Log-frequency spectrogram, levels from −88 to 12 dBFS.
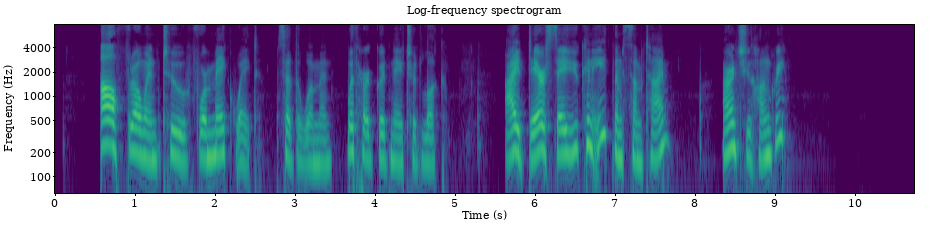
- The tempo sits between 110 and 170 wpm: Yes, average, 150 wpm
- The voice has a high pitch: No, medium, 180 Hz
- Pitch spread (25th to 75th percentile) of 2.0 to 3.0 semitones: No, average, 4.2 semitones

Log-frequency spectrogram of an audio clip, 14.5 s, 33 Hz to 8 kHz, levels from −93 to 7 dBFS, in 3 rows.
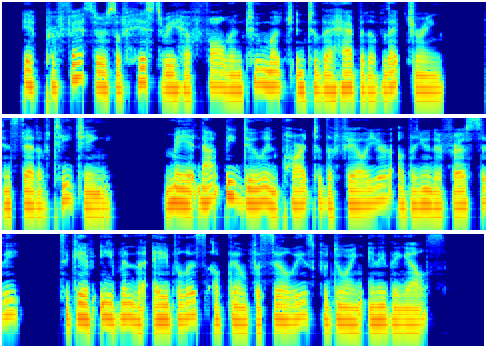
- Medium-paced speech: Yes, average, 170 wpm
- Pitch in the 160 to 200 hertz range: No, low, 120 Hz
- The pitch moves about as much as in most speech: Yes, average, 3.0 semitones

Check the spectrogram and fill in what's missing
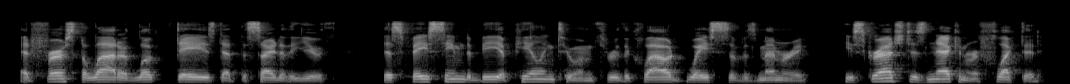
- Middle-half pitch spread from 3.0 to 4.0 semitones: Yes, average, 3.5 semitones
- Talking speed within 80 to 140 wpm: No, average, 185 wpm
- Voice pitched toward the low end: Yes, low, 110 Hz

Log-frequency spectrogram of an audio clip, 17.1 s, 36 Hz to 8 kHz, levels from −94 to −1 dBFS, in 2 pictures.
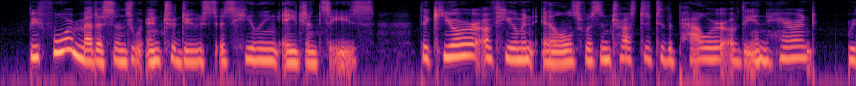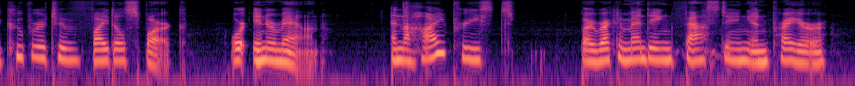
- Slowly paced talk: Yes, slow, 125 wpm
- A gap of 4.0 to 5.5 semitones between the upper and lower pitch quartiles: No, average, 2.8 semitones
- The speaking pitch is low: No, medium, 185 Hz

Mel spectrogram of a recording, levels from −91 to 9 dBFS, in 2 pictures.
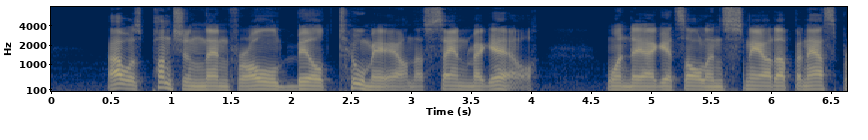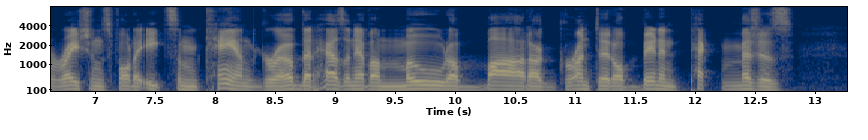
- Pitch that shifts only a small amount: Yes, narrow, 2.1 semitones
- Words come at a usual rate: Yes, average, 180 wpm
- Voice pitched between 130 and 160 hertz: No, low, 120 Hz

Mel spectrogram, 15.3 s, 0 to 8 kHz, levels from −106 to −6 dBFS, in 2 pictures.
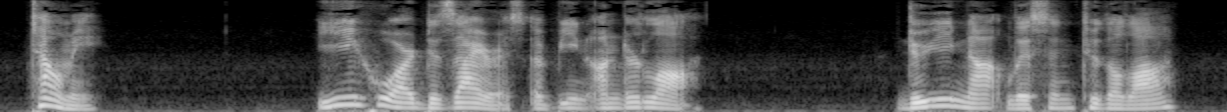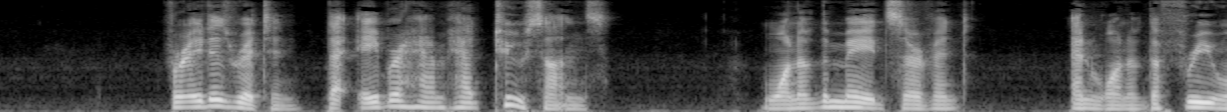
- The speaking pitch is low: Yes, low, 120 Hz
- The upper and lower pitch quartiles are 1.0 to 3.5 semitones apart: No, average, 4.6 semitones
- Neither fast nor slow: Yes, average, 155 wpm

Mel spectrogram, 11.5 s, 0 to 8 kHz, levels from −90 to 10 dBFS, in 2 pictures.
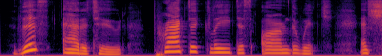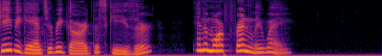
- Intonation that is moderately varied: No, wide, 7.5 semitones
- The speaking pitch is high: Yes, high, 195 Hz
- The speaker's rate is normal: No, slow, 95 wpm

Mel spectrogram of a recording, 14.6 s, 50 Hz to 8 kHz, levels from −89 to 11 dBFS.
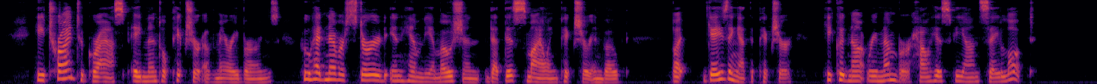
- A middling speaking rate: Yes, average, 150 wpm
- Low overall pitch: No, medium, 165 Hz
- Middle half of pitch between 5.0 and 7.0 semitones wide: Yes, wide, 5.6 semitones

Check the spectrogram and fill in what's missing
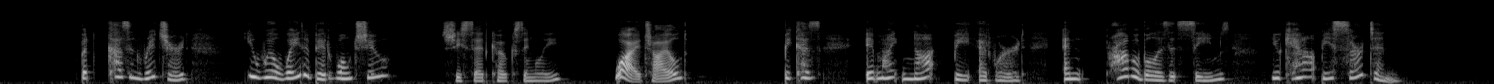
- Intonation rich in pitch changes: Yes, wide, 7.7 semitones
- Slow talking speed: Yes, slow, 120 wpm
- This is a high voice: Yes, very high, 265 Hz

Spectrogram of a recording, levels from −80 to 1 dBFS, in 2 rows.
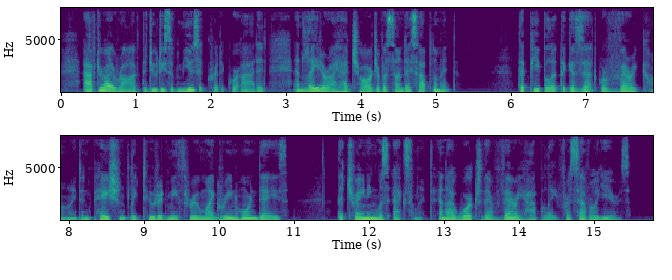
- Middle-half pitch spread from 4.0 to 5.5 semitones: Yes, average, 4.3 semitones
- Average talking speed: Yes, average, 185 wpm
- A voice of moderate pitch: Yes, medium, 145 Hz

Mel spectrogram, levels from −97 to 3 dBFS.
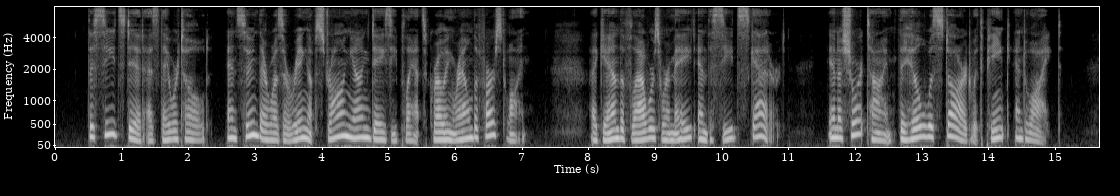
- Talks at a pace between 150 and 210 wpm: Yes, average, 170 wpm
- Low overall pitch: No, medium, 180 Hz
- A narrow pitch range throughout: No, average, 4.7 semitones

